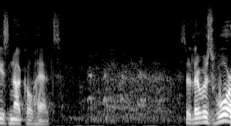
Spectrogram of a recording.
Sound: laughter

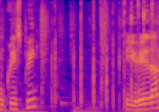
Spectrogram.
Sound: fingers tapping tortilla

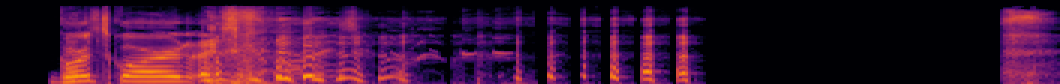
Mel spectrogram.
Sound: both giggle

